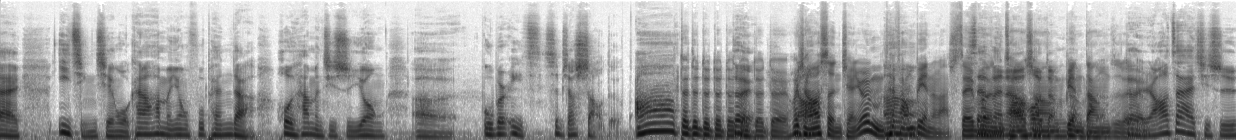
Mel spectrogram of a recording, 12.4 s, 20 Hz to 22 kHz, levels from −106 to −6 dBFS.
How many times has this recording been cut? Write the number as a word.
one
